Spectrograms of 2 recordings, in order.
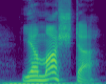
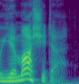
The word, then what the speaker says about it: Yamashita: But the majority of documentaries, as well as a search of how to pronounce that word online, suggest that the correct pronunciation is Yamashita or Yamashita, with the accent on the second syllable, mash.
